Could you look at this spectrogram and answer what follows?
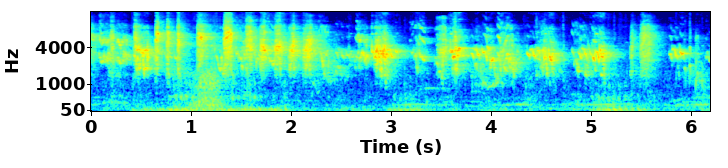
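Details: Continuous budgie chatter: dense, high, buzzy warbles and rapid chirps overlapping without pause, with brief louder peaks throughout.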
